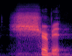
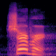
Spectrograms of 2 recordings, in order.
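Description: First: The second syllable has no R sound. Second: The second syllable has an R sound. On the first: The speaker calls it right. "The way you say it is sherbet" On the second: The speaker calls it wrong. "It's not sherbert. There's no R at the end of it"

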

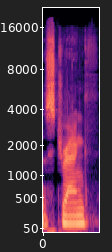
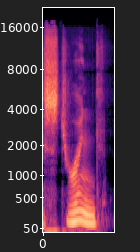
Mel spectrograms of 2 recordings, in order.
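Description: First: The vowel sounds like the vowel in wrench. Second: The vowel sounds like the vowel in ink. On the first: The speaker calls it wrong. "I say it the way I would say wrench" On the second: The speaker calls it right. "I put an I in place of the E and I say strength"

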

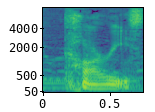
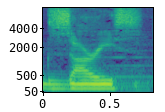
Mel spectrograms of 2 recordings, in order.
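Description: First: The name begins with a K sound. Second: The name begins with a Z sound. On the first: The speaker calls it right. "it's Karis. That's how you pronounce it" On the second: The speaker calls it wrong. "I know it looks like Zaris"

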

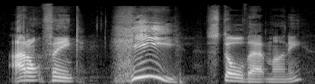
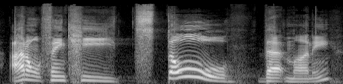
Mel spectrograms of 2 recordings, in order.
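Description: First: The stress falls on the word 'he'. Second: The stress falls on the word 'stole'. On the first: Someone else took the money. "because of the inflection on the he" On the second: He took the money but did not mean to steal it. "he may have it, but maybe it was laying out on the counter and he grabbed it to keep it set aside"

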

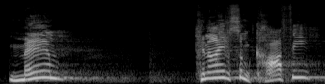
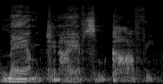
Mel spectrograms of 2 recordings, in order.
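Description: First: It is said in a louder, more noticeable way. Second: It is said quietly, trying not to draw attention.

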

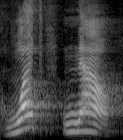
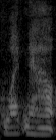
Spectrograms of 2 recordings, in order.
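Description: First: It sounds irritated and annoyed. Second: It sounds calm and plain.

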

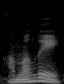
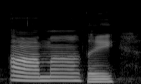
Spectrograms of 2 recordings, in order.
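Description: First: The name is said plainly in an ordinary way. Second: The name is drawn out in a song-like way. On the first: The speaker calls it right. "how it's supposed to be pronounced, which is just Amelie" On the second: The speaker calls it wrong. "like the cranberries pronounce zombie"

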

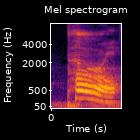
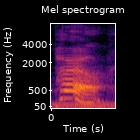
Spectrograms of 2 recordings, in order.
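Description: First: It is said in a country Southern accent. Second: It is said in a posh British accent. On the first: "turning to this country-ass Pearl accent" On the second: "this posh British accent"

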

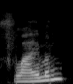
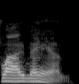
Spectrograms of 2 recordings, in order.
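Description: First: The ending 'man' is reduced to a weak vowel. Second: The ending 'man' is said fully and clearly. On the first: It sounds like a family surname. The speaker calls it wrong. "it's actually not Flyman" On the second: It names a man who is also a fly. The speaker calls it right. "like a man who is also a fly"

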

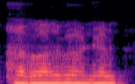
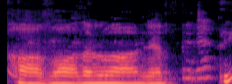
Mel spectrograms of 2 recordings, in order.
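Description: First: It is said in a normal voice. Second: It is said in a put-on pious voice.

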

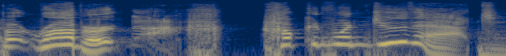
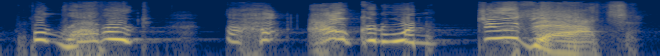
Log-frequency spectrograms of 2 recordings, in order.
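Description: First: It is said with toned-down emotion. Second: It is said with a lot of emotion.

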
